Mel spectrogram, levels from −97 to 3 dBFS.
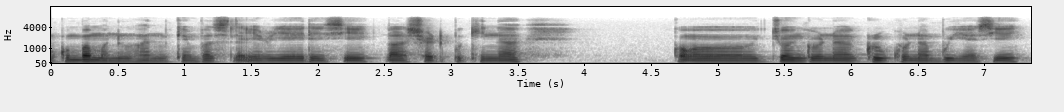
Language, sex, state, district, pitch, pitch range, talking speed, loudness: Nagamese, male, Nagaland, Kohima, 110 Hz, 110-115 Hz, 140 wpm, -22 LUFS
